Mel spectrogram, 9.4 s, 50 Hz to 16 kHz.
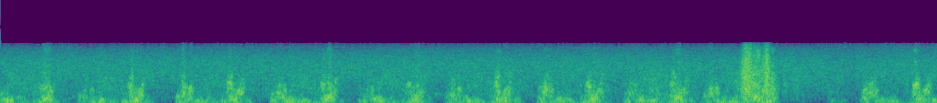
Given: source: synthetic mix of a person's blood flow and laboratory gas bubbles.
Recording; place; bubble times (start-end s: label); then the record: Doppler ultrasound of blood flow; precordium
no bubbles
From the record:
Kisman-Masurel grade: 000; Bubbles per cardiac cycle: 0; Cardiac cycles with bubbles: 0%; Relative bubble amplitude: no bubbles discernible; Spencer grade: 0 (complete lack of bubble signals)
